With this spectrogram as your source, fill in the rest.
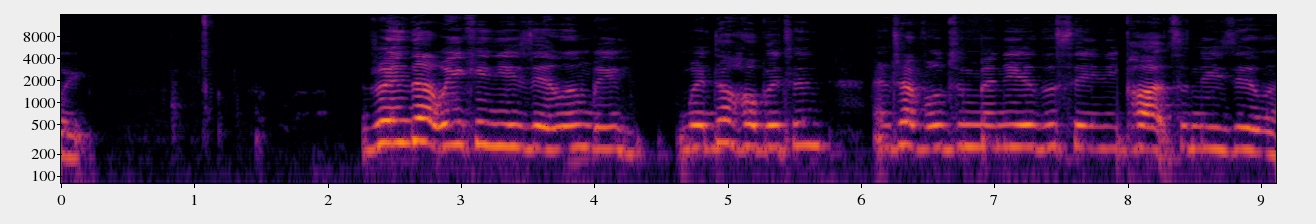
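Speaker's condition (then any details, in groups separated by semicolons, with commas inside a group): Cerebral palsy; affects walking and speech, dribbling, falls; mild, lives independently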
